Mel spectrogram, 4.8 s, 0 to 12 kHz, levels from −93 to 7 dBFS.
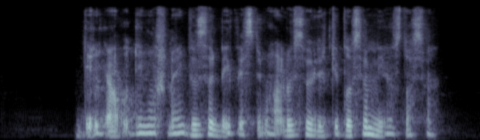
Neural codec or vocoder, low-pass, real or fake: autoencoder, 22.05 kHz, a latent of 192 numbers a frame, VITS, trained on one speaker; 9.9 kHz; fake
